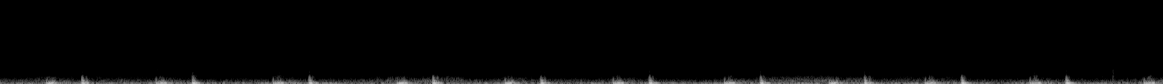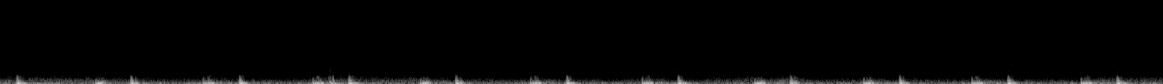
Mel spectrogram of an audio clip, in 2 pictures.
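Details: Heartbeat heard at Erb's point through stethoscope, recorded by a person whose heart was pounding hard with visibly pulsing carotid arteries; strong, low paired thumps at about 55 beats a minute.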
